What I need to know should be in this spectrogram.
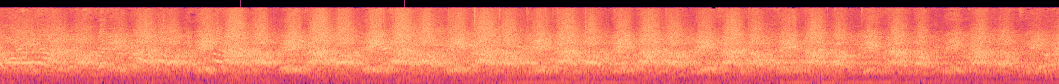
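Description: A large crowd of young girls screams and cheers loudly close by, echoing through a large hall.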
